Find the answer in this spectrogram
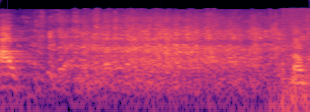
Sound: laughters

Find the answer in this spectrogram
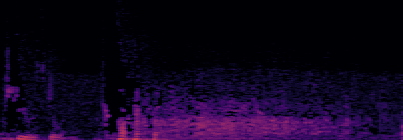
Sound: & audience chuckling

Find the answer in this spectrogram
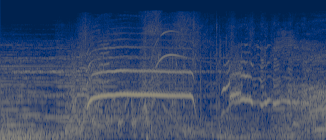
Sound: screaming; gasping

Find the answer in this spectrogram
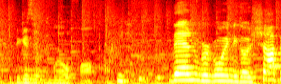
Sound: laughs

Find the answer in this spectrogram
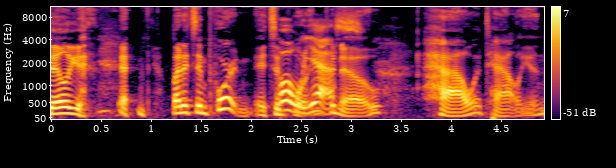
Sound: laugha

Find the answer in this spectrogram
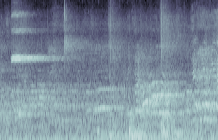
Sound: referee whistling

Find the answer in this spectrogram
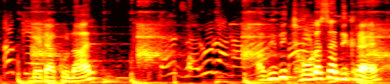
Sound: sound from the Movie in TV

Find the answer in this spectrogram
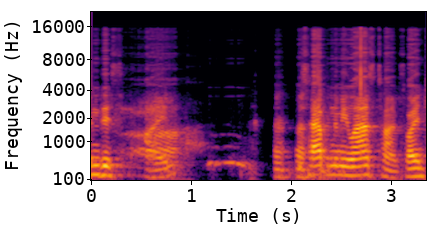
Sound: man groans; audience member whoops

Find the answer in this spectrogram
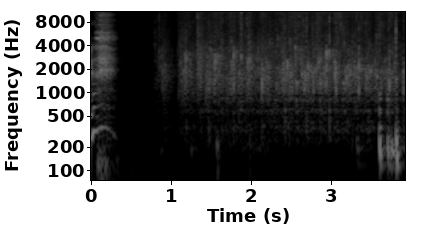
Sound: applause

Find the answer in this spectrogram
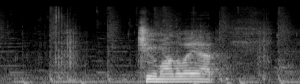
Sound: crunching

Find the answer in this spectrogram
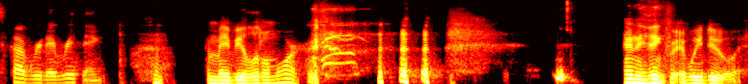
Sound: laughs

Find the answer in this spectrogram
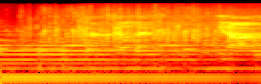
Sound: clapping

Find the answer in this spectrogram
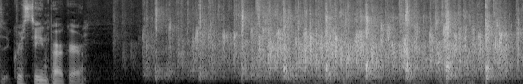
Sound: applause

